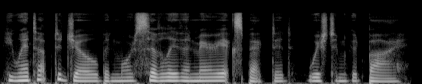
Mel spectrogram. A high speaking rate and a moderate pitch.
Yes: fast, 215 wpm; medium, 165 Hz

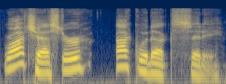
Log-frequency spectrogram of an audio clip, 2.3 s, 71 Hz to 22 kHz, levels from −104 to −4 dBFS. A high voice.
No: medium, 180 Hz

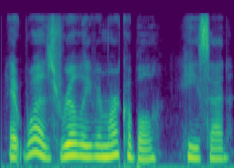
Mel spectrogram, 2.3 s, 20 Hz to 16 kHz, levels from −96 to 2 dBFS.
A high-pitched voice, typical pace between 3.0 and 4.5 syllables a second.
No: high, 205 Hz; 5.0 syllables/s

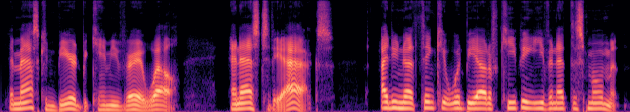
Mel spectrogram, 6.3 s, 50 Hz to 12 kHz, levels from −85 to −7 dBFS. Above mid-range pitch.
No: medium, 155 Hz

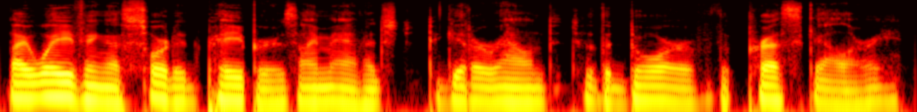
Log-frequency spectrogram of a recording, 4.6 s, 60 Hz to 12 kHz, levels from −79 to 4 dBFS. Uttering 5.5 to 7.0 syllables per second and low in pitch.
Yes: 5.7 syllables/s; very low, 95 Hz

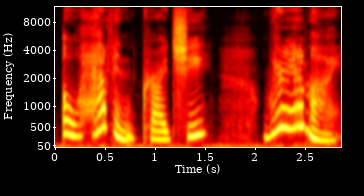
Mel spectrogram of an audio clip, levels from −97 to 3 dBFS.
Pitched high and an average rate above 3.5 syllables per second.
Yes: very high, 270 Hz; 4.9 syllables/s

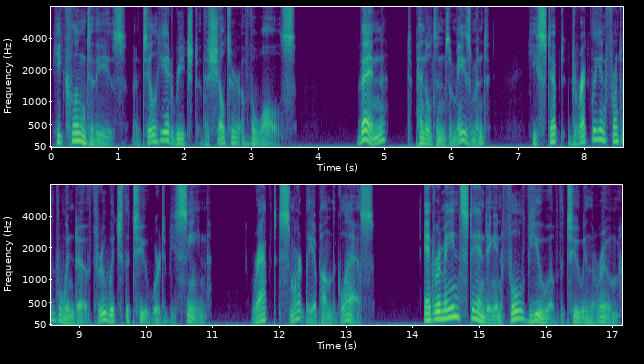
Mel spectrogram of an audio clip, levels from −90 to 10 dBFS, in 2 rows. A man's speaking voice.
Yes: male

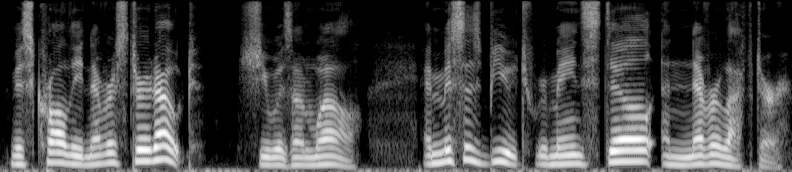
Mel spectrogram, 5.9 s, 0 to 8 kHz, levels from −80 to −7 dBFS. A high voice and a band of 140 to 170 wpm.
No: medium, 150 Hz; average, 150 wpm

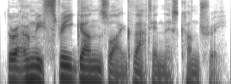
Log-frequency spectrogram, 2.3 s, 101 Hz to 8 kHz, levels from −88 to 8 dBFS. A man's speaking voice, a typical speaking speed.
No: male; fast, 260 wpm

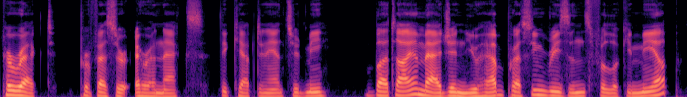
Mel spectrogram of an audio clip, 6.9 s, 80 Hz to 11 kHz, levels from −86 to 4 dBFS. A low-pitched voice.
Yes: low, 130 Hz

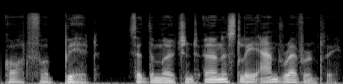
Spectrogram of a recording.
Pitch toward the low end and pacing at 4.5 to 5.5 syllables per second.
Yes: very low, 95 Hz; 5.1 syllables/s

